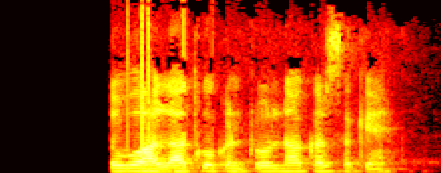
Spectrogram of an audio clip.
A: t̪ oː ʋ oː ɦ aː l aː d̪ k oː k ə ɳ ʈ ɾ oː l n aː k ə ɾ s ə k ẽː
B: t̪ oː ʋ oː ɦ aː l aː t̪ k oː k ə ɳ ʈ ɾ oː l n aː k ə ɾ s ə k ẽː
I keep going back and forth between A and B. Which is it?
B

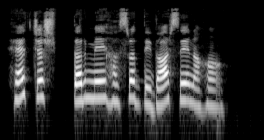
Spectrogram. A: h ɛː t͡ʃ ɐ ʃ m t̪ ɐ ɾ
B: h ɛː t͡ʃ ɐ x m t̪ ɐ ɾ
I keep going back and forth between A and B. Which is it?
A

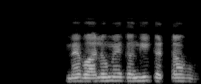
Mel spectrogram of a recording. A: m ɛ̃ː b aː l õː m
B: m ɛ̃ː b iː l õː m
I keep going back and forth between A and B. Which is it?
A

